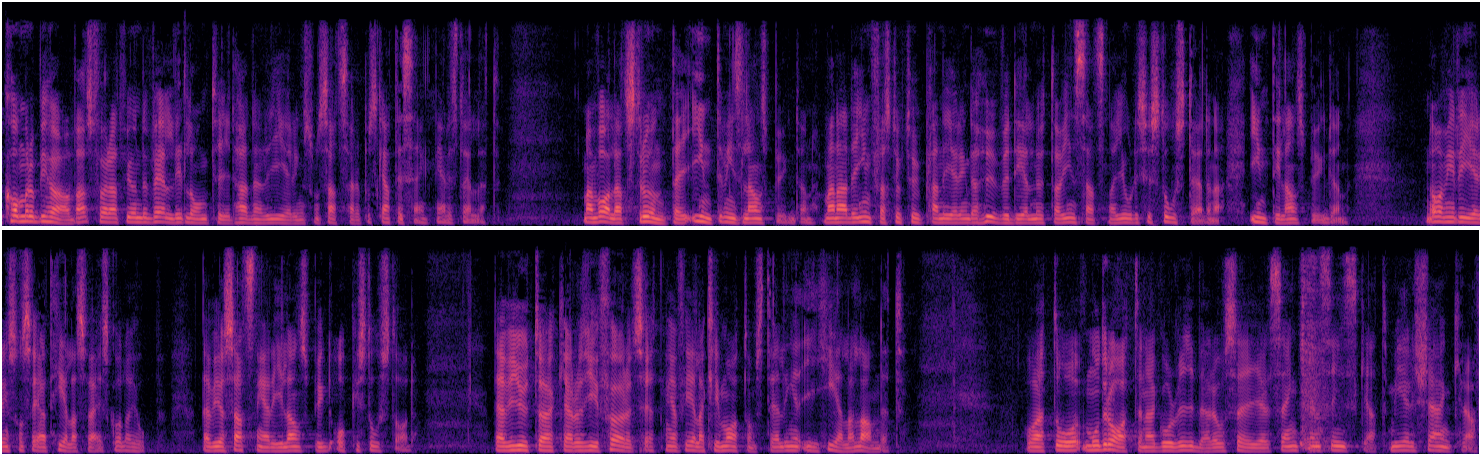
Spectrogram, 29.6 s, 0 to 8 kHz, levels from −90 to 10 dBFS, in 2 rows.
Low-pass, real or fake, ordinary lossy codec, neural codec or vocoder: 7.2 kHz; real; AAC, 48 kbps; none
